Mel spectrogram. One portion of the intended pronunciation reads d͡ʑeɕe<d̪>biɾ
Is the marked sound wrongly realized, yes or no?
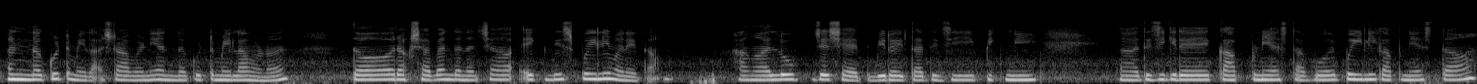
yes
